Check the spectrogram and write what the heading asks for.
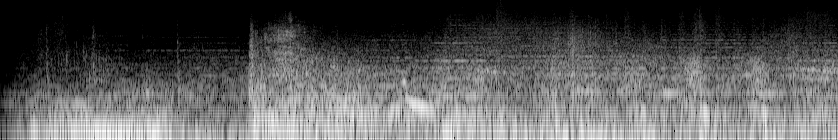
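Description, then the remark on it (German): A giant ape in a film scene roars deeply and steadily, loud, with a sudden crashing burst partway through and rumbling low-end underneath; no one speaks. “Hat der große fette Affe einfach Liebeskummer?”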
